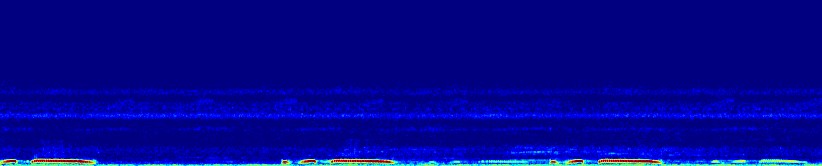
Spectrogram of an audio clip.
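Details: Spotted dove coo used to lure wild doves: loud long coos preceded by brief paired notes, alternating with softer single coos, repeated about three times.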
